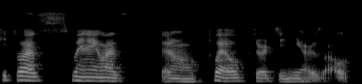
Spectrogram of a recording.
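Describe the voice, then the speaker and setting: A woman with a strong Bulgarian accent, at a moderate pace with lively intonation. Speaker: podcast host. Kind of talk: interview. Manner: halting, many fillers.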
